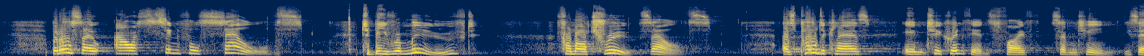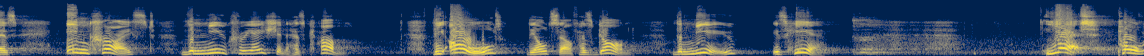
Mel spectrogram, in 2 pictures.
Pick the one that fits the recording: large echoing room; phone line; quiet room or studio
large echoing room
